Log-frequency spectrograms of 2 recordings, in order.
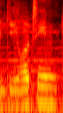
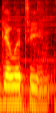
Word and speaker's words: guillotine: just executed by a gillotin you know I don't know why I said it like that ignore me the L is silent and Guillotine Guillotine sorry let's see I want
